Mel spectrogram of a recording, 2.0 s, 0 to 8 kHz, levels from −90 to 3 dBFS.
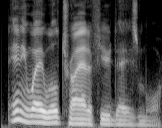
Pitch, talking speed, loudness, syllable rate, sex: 115 Hz, 235 wpm, -15 LUFS, 5.5 syllables/s, male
